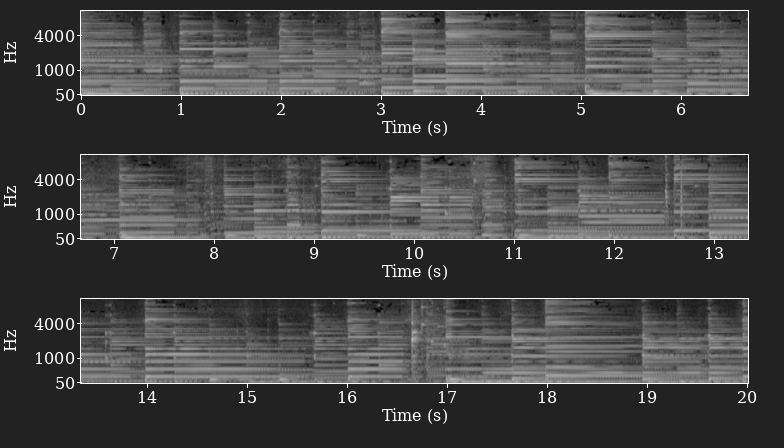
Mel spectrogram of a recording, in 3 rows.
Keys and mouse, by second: 0.0 e, 7.5 ctrl+r, 9.7 ctrl+b, 15.1 click, 16.5-20.0 middle drag.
